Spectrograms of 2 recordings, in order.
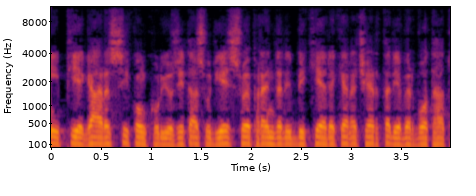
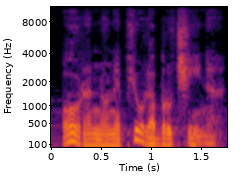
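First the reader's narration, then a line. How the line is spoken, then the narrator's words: Murmured. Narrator (Italian): mormorò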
